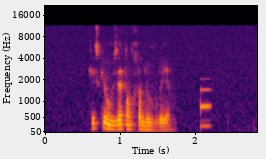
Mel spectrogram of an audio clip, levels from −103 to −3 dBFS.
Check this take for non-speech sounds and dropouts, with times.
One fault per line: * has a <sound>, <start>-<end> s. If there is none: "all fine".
* has a chirp, 2.1-2.2 s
